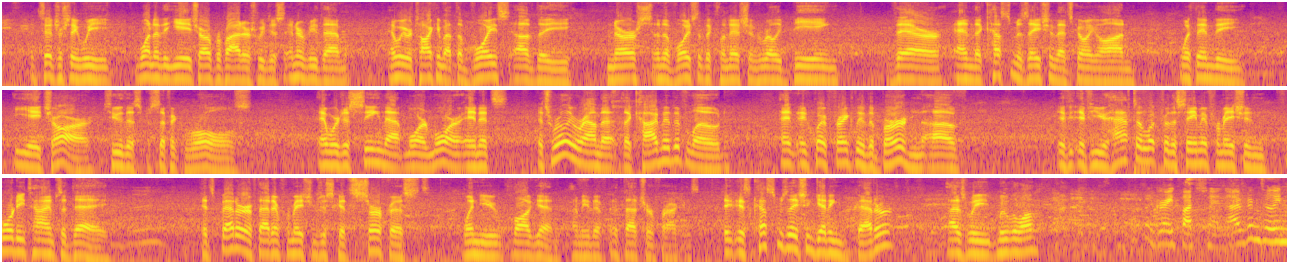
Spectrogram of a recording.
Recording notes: Interview in Action live from HIMSS 2023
